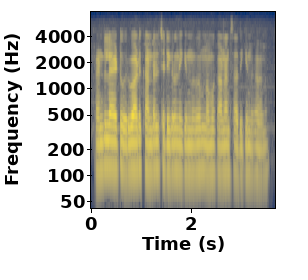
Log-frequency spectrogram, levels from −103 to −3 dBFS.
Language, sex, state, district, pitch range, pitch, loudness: Malayalam, male, Kerala, Kollam, 115-120 Hz, 115 Hz, -19 LUFS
